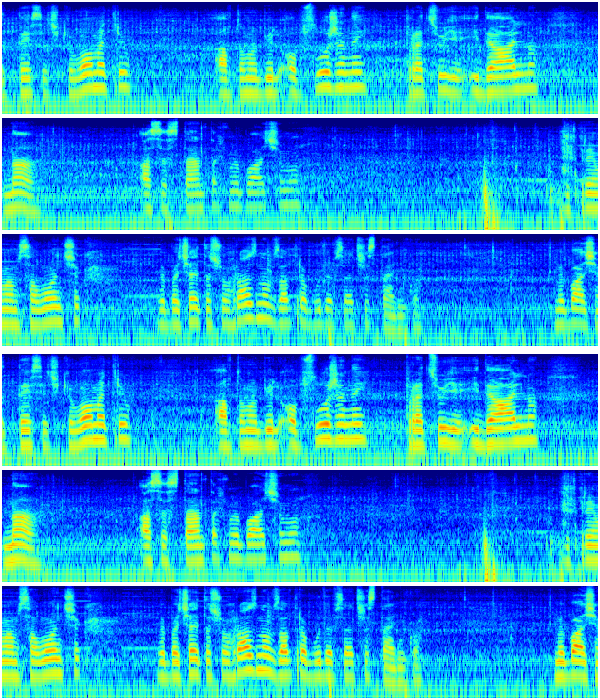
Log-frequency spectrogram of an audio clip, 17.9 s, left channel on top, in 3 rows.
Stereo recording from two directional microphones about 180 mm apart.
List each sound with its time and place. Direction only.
0.2 s speech: 10° left (ahead or behind)
7.3 s speech: 5° left (ahead or behind)
11.7 s speech: 15° left (ahead or behind)
17.4 s speech: centre (ahead or behind)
